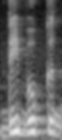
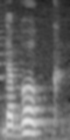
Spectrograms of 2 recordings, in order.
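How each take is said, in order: First: 'The' is said with a long 'thee' vowel. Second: 'The' is said with a short 'thuh' vowel. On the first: The speaker calls it wrong. "ദി book ... എന്ന് വായിക്കില്ല" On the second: The speaker calls it right. "Consonant സൗണ്ടിന്റെ മുമ്പിൽ നമ്മൾ definite ആർട്ടിക്കിളിനെ ധ എന്ന് വായിക്കണം"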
